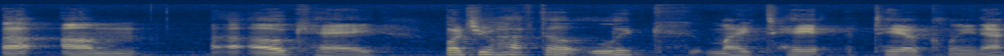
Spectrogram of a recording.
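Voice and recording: This is a natural-sounding read-aloud, its pitch rising and falling in an ordinary way.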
